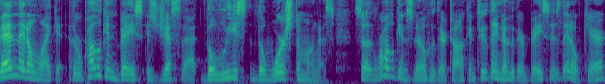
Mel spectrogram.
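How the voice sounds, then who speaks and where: A woman with an American accent talks fairly quickly at medium pitch, with very wide pitch swings and big swings in loudness, on a very clean recording with a silent background. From New Jersey. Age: 50s. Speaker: comedian. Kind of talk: casual chat. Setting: studio.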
